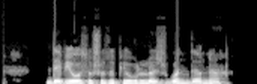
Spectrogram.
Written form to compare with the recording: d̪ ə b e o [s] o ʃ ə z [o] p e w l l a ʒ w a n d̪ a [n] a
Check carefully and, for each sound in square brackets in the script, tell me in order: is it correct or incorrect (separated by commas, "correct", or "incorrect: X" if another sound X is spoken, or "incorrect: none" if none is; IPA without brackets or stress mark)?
correct, correct, correct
